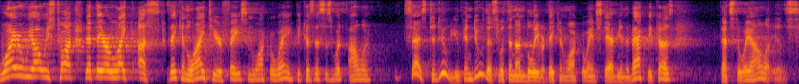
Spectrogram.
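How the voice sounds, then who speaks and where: A man with an American accent talks at a fairly quick pace in a raised, projected voice with a bright, sharp tone. His pitch is high and swings very widely. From US Midwest, outside Detroit, Michigan. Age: 60s. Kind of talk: public talk.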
